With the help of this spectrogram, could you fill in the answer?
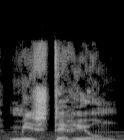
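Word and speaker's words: μυστήριον: Para entendermos a natureza desses sonhos, podemos olhar para a palavra grega mysterion. se pronuncia misterion.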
